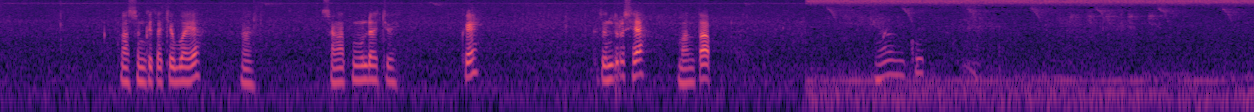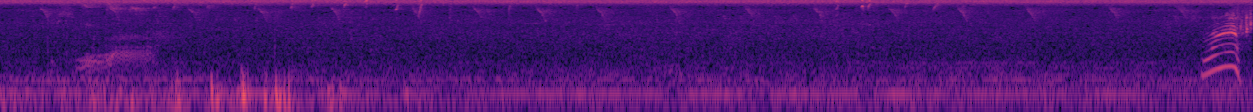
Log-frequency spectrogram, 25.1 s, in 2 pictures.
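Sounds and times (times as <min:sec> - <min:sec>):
high insect drone: 0:08.1 - 0:25.0.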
